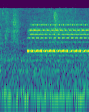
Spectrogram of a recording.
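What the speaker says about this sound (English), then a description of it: "Our phone is ringing." A phone rings with a steady electronic tone that starts partway in and holds on, moderately loud against a quiet room, no talk.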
